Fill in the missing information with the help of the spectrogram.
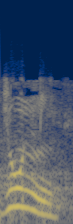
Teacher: جو کو نون کے ساتھ ملا کر گنا کر کے پڑھیں گے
